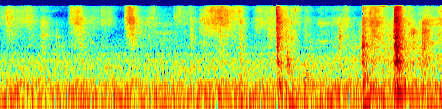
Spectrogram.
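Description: Low steady room hum, then three light knocks and bumps in the last second and a half, like a door or cupboard being handled.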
